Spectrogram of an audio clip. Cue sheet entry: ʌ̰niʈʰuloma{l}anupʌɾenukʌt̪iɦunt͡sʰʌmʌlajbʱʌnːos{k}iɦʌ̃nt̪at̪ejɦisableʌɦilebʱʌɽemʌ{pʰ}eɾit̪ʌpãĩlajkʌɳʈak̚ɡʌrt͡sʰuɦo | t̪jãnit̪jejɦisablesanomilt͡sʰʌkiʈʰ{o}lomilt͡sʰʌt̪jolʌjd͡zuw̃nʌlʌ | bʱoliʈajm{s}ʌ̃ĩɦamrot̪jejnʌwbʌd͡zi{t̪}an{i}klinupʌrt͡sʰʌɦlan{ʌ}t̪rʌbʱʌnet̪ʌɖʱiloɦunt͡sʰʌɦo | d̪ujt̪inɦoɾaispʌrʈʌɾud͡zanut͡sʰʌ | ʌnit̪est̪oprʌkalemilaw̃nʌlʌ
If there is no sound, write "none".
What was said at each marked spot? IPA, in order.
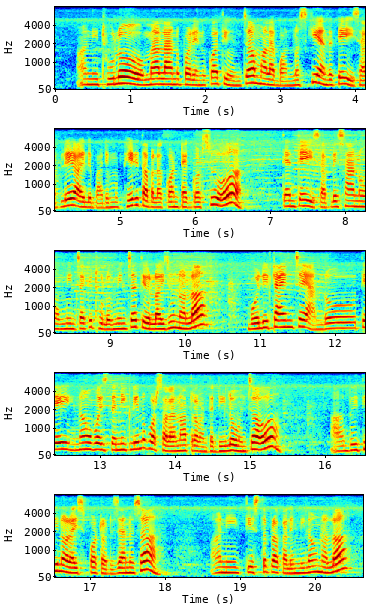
l, k, pʰ, u, t͡s, t̪, i, ʌ

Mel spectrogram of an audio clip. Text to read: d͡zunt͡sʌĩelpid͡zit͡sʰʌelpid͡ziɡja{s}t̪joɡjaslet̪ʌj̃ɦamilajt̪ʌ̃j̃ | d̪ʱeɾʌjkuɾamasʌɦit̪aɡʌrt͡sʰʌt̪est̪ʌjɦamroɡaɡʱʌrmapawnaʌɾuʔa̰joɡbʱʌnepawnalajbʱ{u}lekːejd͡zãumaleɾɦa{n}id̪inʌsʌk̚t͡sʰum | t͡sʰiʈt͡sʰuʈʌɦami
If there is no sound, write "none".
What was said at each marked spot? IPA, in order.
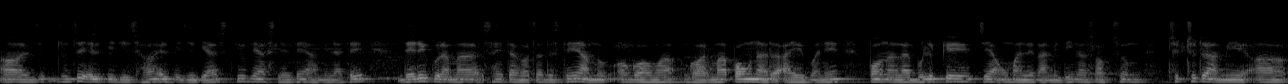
s, u, m

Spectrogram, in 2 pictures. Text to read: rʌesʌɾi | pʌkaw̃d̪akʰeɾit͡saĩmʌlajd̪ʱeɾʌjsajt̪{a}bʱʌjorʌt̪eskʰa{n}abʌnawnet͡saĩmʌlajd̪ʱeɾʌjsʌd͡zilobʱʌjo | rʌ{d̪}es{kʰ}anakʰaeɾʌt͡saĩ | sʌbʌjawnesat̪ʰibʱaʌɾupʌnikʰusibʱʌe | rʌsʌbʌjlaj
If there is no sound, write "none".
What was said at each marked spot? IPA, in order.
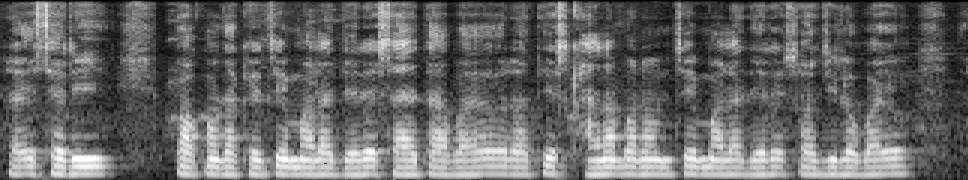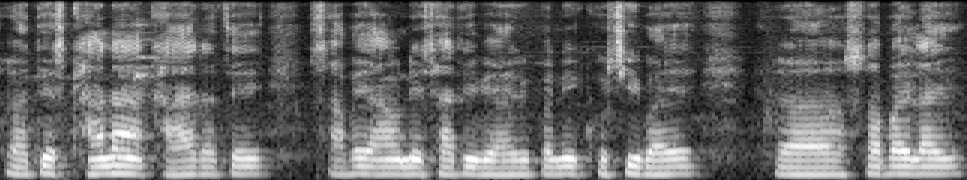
a, n, t̪, kʰ

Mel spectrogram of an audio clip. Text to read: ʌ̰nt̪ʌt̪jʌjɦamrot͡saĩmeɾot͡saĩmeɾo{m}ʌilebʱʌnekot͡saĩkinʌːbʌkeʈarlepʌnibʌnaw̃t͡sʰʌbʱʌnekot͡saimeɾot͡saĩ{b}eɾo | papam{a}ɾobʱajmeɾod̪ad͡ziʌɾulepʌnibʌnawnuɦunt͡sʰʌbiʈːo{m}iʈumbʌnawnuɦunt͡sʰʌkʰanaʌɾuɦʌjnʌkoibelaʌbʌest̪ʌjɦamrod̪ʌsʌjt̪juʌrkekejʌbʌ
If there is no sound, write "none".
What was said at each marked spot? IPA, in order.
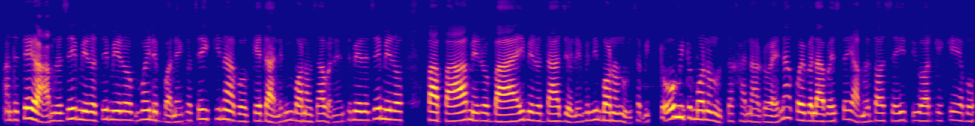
m, m, e, m

